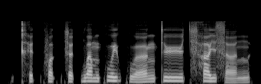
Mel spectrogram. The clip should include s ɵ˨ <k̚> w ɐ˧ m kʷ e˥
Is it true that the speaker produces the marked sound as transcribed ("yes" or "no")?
no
